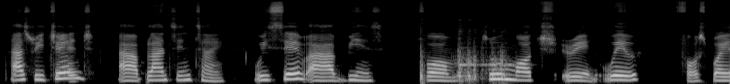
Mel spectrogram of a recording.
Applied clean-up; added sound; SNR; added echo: neural mask model RNNoise.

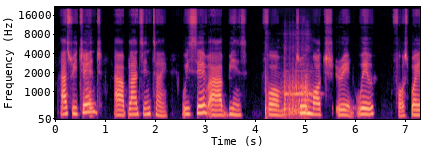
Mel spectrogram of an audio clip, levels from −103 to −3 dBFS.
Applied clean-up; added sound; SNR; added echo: none; Dishes, pots, and pans; 5 dB; none.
